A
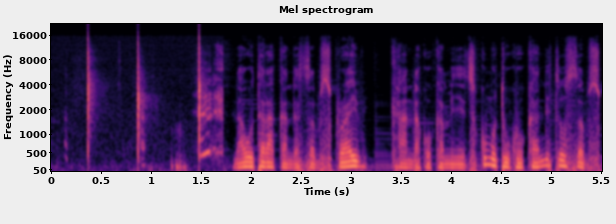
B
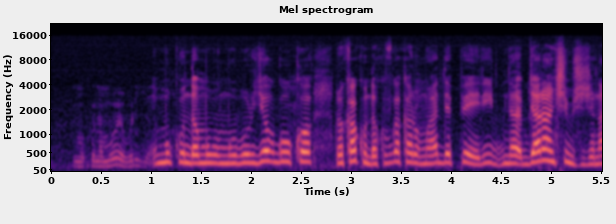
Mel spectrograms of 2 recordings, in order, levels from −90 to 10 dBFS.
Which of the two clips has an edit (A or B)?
A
